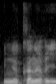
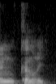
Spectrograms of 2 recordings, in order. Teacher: Avec la synérèse, c'est l'opposé. On réunit 2 syllabes habituellement distinctes en une seule.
